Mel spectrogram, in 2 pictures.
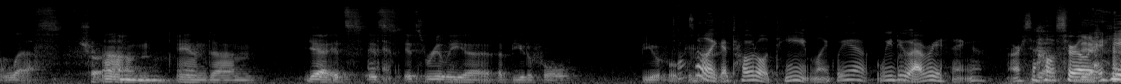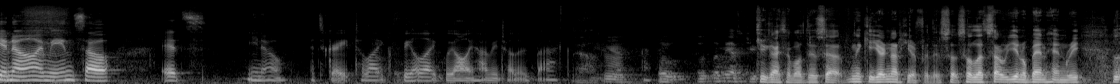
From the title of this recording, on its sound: LIVE at SXSW 2023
